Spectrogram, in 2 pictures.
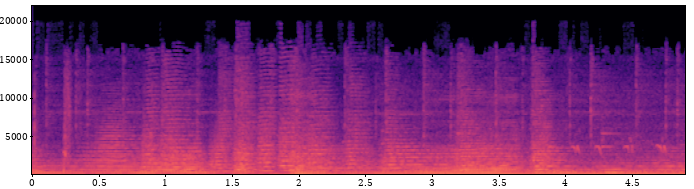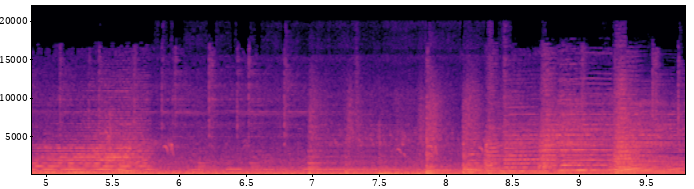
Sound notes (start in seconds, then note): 4.4 motorcycle humming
